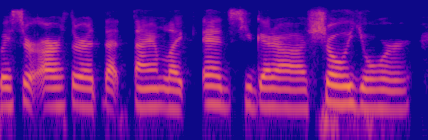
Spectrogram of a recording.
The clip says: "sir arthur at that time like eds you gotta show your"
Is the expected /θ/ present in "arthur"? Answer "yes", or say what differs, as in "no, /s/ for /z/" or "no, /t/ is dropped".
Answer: yes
